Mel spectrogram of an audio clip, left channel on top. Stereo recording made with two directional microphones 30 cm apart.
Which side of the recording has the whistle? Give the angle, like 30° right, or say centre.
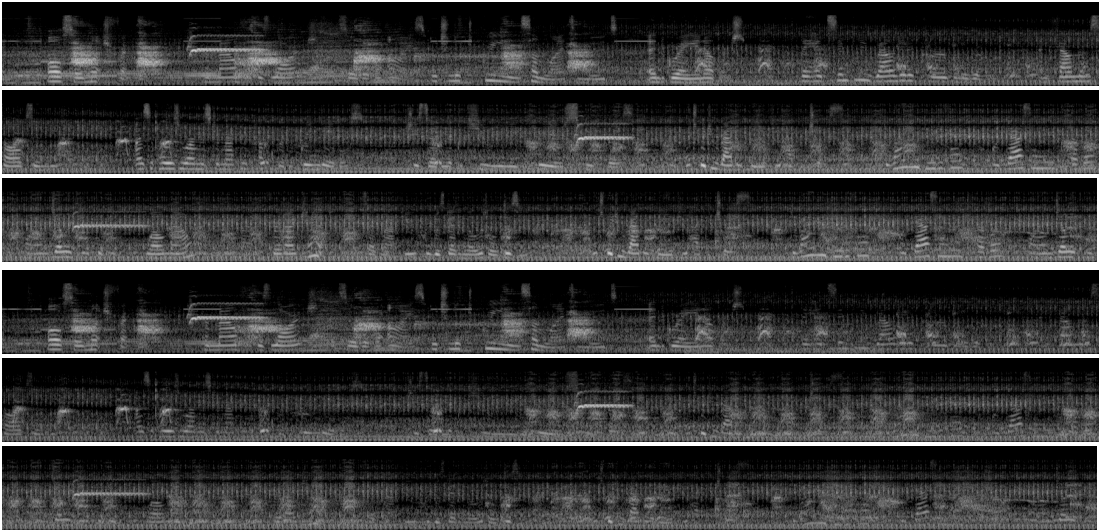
10° left.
